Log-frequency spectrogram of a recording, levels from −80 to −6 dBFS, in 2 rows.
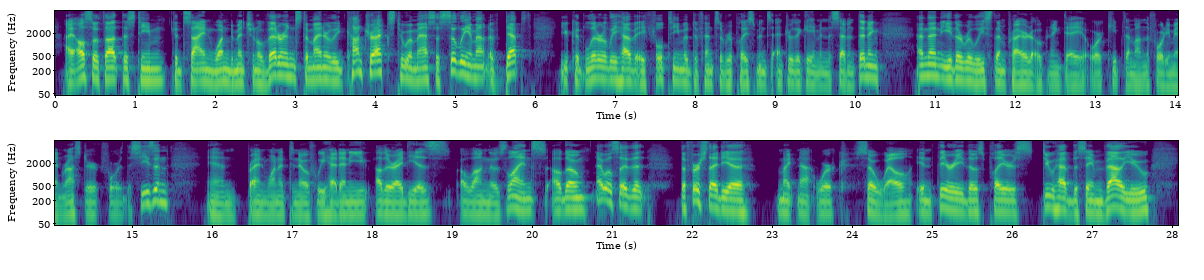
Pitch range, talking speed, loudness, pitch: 95-120 Hz, 200 wpm, -21 LUFS, 105 Hz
